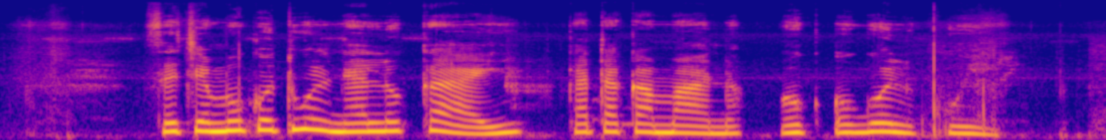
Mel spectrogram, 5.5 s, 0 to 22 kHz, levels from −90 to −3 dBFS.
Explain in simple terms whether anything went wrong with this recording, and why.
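Nothing stood out as wrong when listening to this speech recording.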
